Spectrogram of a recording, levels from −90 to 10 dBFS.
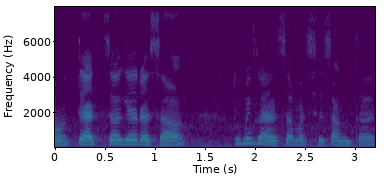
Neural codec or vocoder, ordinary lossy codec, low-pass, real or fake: none; none; none; real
